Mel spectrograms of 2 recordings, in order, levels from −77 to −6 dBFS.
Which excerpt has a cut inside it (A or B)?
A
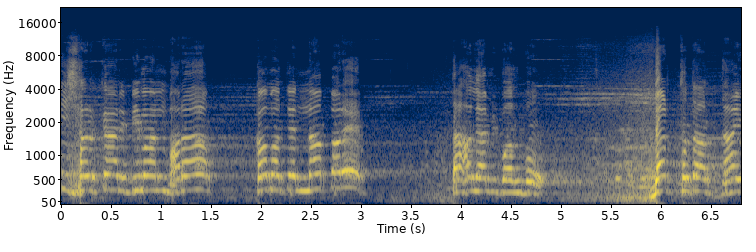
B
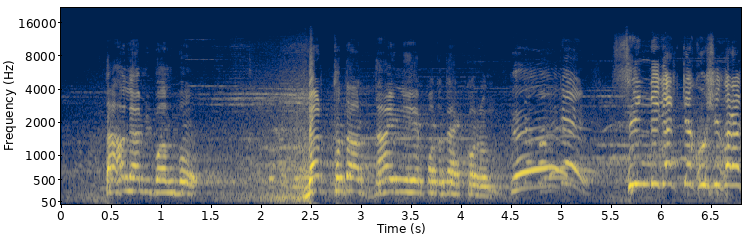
B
